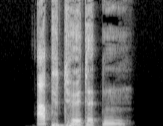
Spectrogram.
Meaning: inflection of abtöten: 1. first/third-person plural dependent preterite 2. first/third-person plural dependent subjunctive II
- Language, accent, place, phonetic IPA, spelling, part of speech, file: German, Germany, Berlin, [ˈapˌtøːtətn̩], abtöteten, verb, De-abtöteten.ogg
